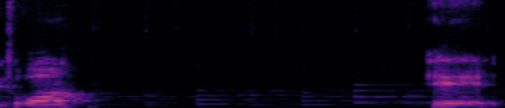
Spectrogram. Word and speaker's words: droite: Si tu dis à droit à droit là je je vais je vais dans la maison tout droit. C'est attention attention à bien dire le e hein. Droite. Droit et droite.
